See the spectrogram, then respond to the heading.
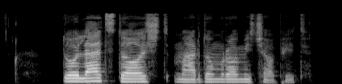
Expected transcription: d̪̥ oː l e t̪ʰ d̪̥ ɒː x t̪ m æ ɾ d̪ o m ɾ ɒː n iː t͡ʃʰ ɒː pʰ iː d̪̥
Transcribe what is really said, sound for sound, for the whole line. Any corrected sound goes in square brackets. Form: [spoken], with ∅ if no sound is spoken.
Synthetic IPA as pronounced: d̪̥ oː l [æ] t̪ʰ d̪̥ ɒː [ʃ] t̪ m æ ɾ d̪ o m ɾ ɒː [m] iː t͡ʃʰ ɒː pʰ iː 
